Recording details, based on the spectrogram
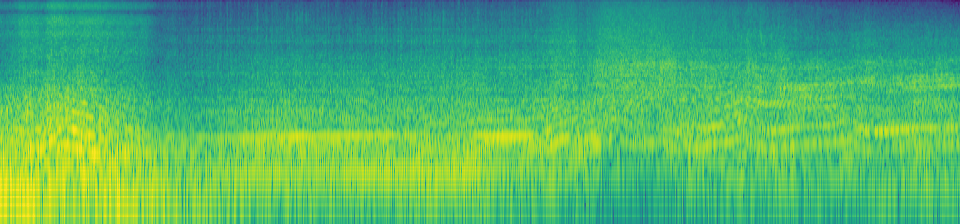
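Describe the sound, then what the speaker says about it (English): Drag race cars at a S.E.G.A. event in Knoxville, Tennessee accelerate hard down the strip, with a loud burst at launch easing into a steady, sustained engine roar as they pull away, rising and falling through shifts. "Good drag race right there"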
